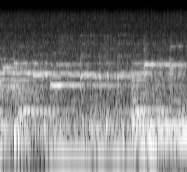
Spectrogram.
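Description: Instrumental film score: a melody of steady notes changing every fraction of a second over a low held note.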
